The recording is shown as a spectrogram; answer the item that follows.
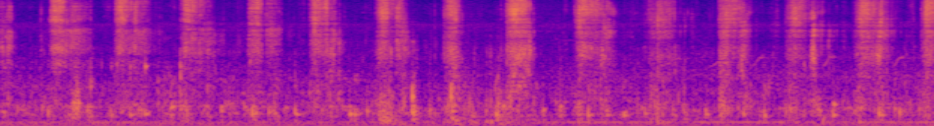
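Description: A bull calf sucking milk from a feeding bottle's rubber nipple: rhythmic wet slurping, about two sucks a second.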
